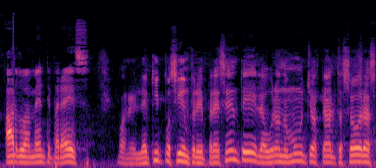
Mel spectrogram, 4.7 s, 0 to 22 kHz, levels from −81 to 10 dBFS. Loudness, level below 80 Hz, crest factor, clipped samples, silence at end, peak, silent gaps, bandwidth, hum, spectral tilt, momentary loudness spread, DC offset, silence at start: -19 LUFS; -46 dBFS; 16 dB; under 0.1%; 0 s; -2 dBFS; none; 14 kHz; none; -6.5 dB/octave; 7 LU; under 0.1%; 0.1 s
